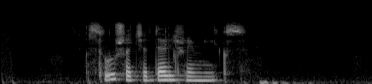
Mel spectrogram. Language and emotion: Russian, neutral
